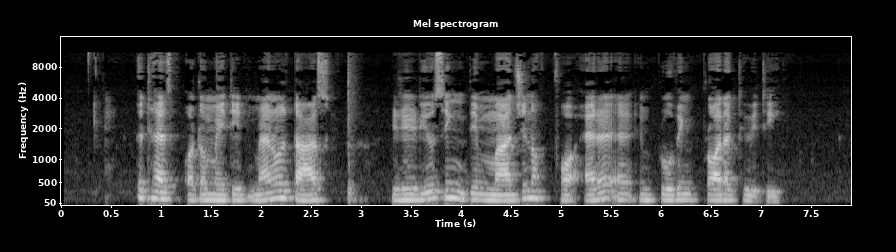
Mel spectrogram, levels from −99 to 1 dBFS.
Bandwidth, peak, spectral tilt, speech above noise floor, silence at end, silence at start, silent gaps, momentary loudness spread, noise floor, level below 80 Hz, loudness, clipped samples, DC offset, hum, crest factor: 12 kHz; -2 dBFS; -4.5 dB/octave; 43 dB; 0.7 s; 0.75 s; none; 13 LU; -66 dBFS; -56 dBFS; -23 LUFS; under 0.1%; under 0.1%; none; 22 dB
